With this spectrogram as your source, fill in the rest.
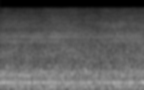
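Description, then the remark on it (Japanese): A train rumbles past, a steady loud low roar with a sustained tonal hum running through the whole stretch and no pauses. “今電車が通ってうるさいんですね”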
